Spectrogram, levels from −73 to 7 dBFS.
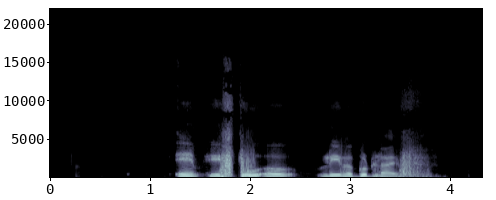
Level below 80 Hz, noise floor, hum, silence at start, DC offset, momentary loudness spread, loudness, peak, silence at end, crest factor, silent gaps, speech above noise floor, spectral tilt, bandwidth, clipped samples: -50 dBFS; -71 dBFS; none; 1.25 s; under 0.1%; 13 LU; -18 LUFS; -2 dBFS; 0.5 s; 18 dB; none; 54 dB; -7 dB/octave; 11.5 kHz; under 0.1%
